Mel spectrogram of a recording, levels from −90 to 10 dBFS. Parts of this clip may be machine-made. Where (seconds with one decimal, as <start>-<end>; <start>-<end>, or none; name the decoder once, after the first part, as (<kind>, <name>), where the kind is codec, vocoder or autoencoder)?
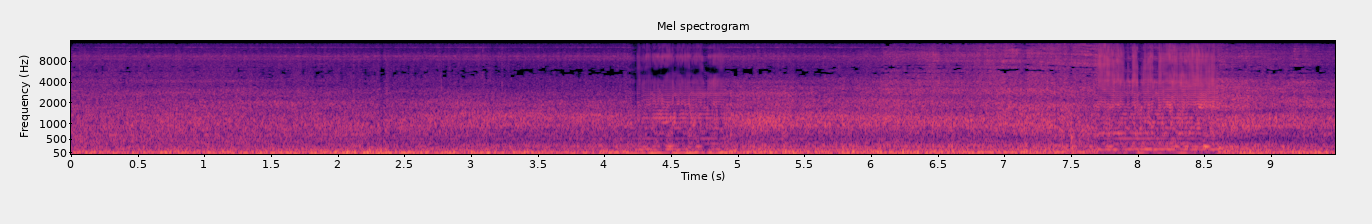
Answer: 4.2-4.9 (vocoder, BigVGAN v2); 7.7-8.6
